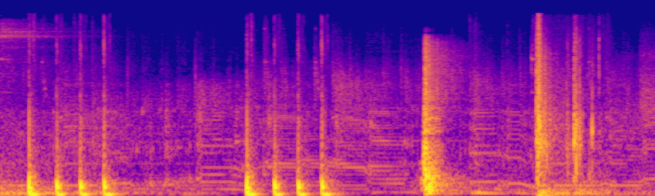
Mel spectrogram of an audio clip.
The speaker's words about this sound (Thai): ตายแล้วโทรศัพท์หล่นทำยังไงดี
